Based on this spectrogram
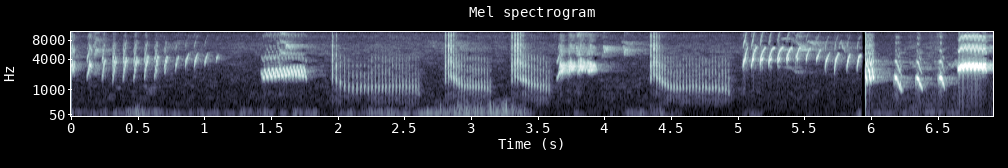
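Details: Javan pied myna singing in a training recording for other birds. Chirp trills, grating buzzes and harsh descending calls, closing with a sharp crack and loud high whistled notes.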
